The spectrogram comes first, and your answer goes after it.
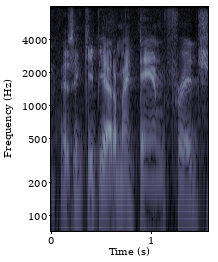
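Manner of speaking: quiet, low aside under the breath; muttered aside. Acted. Host grumbles about his fridge, quiet and low. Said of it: "What was that?".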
